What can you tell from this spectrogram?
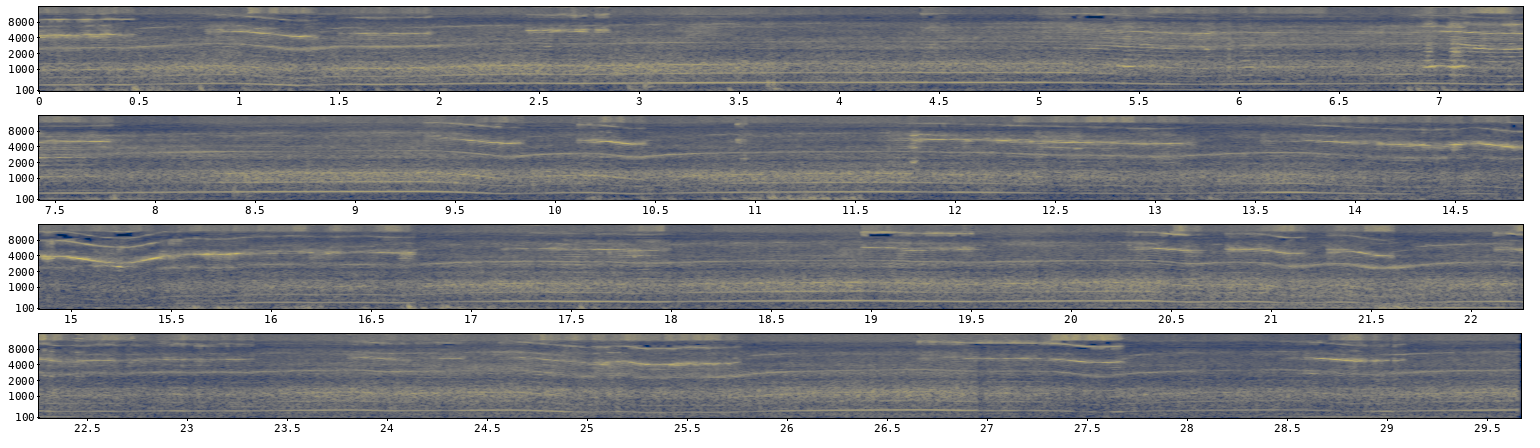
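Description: Dremel-type rotary tool carving wood: a continuous high whine that keeps sagging in pitch as the bit is pressed into the wood and rising again as it is eased off.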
